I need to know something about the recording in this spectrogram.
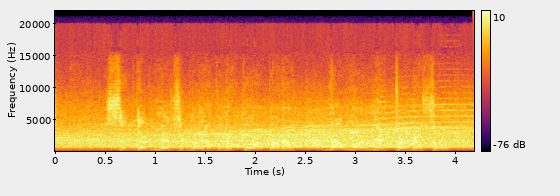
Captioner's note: crowd drowning out speakers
